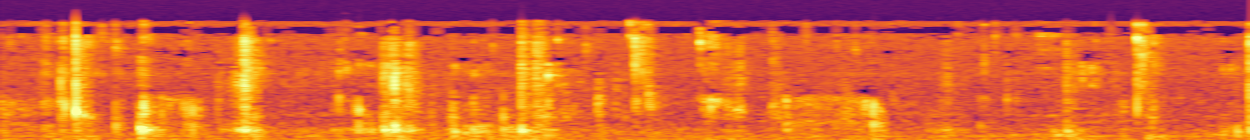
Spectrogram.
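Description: Close-miked chewing of spicy papaya salad with raw vegetables: a run of crisp, wet crunches in the first three seconds, then softer, sparser chewing.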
